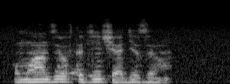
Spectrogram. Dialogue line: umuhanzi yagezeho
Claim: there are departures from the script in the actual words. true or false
true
